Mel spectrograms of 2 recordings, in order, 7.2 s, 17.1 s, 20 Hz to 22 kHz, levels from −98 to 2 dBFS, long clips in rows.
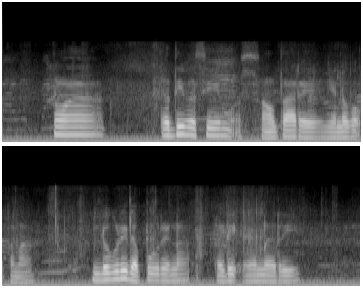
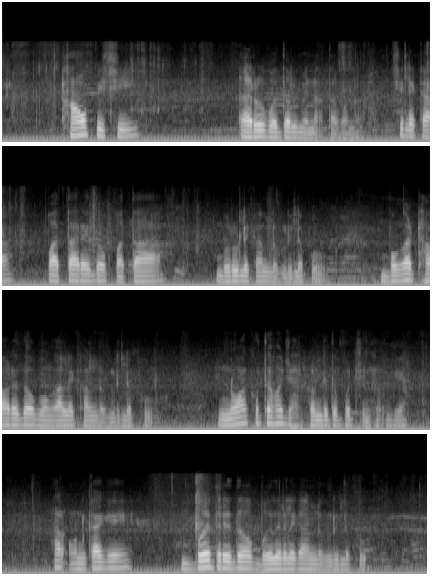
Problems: background sounds at intervals, background conversations at intervals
